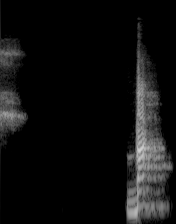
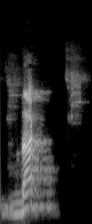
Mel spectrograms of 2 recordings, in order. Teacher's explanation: Aslinya huruf kaf itu suaranya terputus. Bak. Nah, aslinya seperti itu dia. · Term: syiddah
